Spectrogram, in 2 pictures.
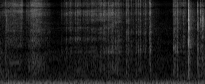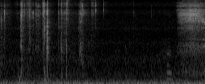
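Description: Scissors snipping paper in small, close fussy cuts, a cluster of quick crisp clips over a quiet room background.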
